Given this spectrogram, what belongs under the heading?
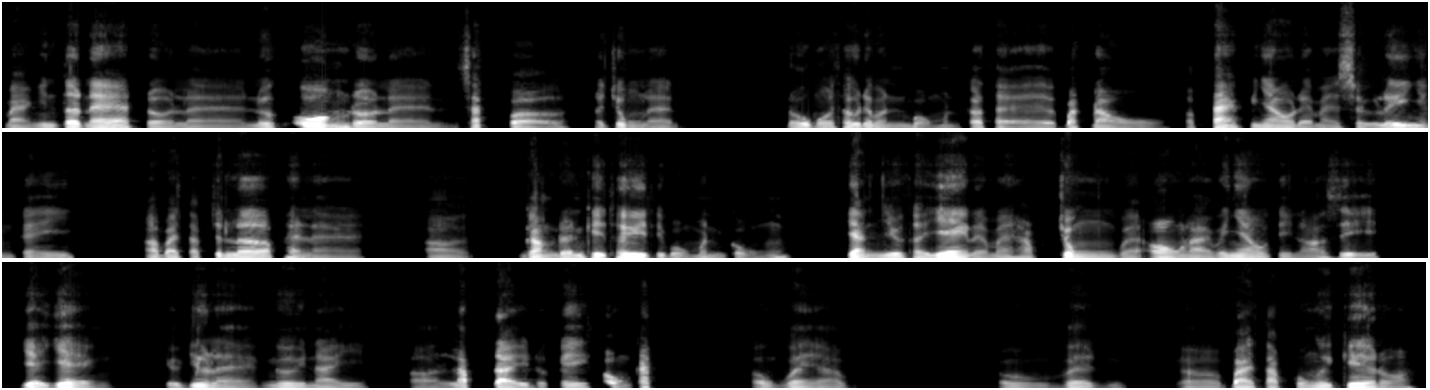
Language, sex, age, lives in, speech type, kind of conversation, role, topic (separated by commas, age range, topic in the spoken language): Vietnamese, male, 25-29, Vietnam, conversation, podcast, guest, Bạn thích học nhóm hay học một mình, và vì sao?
